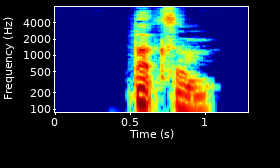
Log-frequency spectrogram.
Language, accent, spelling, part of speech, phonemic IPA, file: English, Australia, buxom, adjective, /ˈbʌksəm/, En-au-buxom.ogg
- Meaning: 1. Having a full, voluptuous figure, especially possessing large breasts 2. Full of health, vigour, and good temper 3. Physically flexible or unresisting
